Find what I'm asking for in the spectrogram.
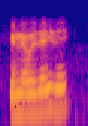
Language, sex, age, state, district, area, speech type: Dogri, male, 30-45, Jammu and Kashmir, Udhampur, rural, conversation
